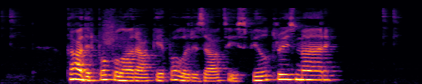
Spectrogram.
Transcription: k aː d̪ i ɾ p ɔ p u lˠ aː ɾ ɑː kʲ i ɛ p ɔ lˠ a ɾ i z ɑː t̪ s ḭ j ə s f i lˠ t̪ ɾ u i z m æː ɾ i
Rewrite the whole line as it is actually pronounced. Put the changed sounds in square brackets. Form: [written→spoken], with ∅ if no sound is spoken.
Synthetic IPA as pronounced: k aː d̪ i ɾ p ɔ p u lˠ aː ɾ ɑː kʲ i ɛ p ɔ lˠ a ɾ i z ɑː t̪ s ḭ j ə s f i lˠ t̪ ɾ u i z m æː ɾ i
